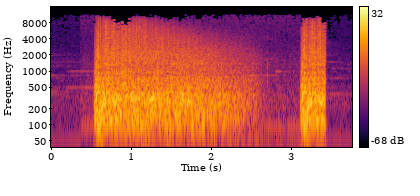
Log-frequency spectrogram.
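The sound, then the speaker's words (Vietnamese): Two explosions of thrown thunder bombs landing near a marsh: a loud, broad blast with a long rumbling decay, then a second, shorter and sharper burst after a brief lull. “Hai viên thiên lôi tử rơi xuống cách đầm lầy cách đó không xa, ầm ầm nổ tung.”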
